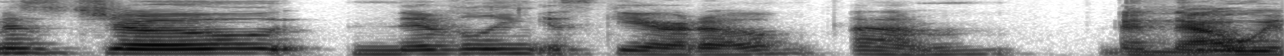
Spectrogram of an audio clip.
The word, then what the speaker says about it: Jo Nivling: bit about yourself gosh okay my name is Joe nibling ISO um and now we know why Lenora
